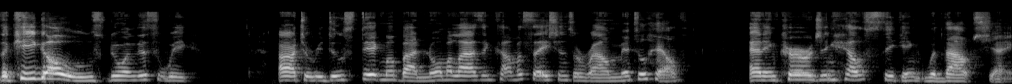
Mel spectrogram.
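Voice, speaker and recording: Against a quiet background, the speaker talks fairly slowly in a Southern US accent. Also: woman. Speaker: webinar host, social service coordinator. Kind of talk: webinar presentation. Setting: online webinar.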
